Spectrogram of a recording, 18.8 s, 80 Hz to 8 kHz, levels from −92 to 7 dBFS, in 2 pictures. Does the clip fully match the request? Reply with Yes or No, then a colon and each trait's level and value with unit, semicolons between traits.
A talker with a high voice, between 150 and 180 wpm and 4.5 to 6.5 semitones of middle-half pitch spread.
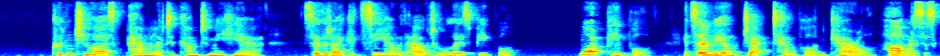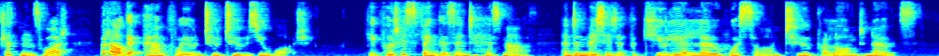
No: high, 220 Hz; average, 190 wpm; average, 5.1 semitones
